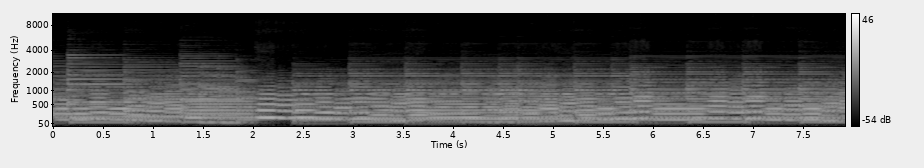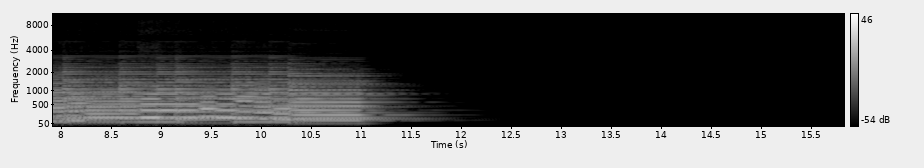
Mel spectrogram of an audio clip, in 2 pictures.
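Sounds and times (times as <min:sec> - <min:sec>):
tuba playing a Mexican dance tune: 0:00.0 - 0:11.3.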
